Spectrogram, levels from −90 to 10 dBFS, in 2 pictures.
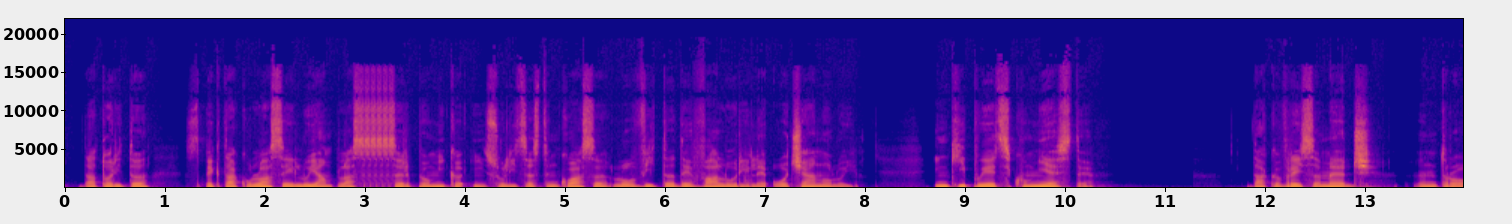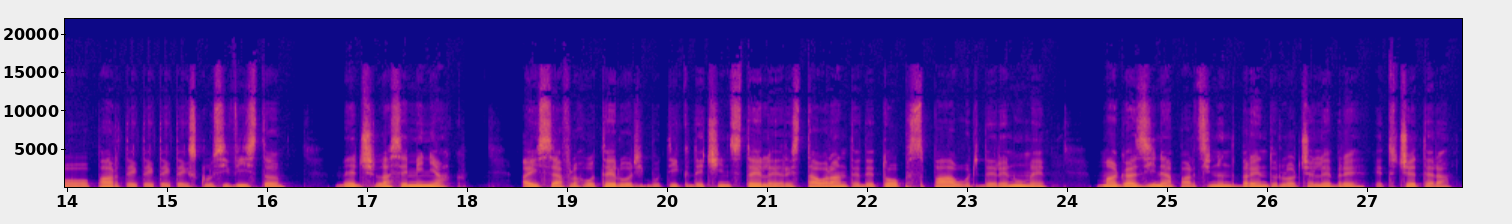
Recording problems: audio stuttering; at 3 s and at 15 s

